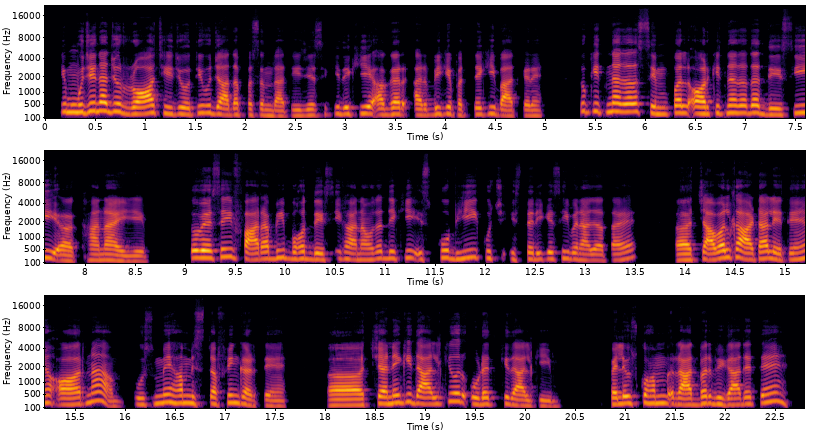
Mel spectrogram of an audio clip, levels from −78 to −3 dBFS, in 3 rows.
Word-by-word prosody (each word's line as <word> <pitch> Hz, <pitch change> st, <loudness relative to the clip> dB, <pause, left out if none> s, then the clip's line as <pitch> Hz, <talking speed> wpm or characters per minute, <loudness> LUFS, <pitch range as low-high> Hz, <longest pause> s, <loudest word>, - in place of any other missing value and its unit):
कि 255 Hz, -, -5 dB
मुझे 240 Hz, +2 st, +3 dB
ना 280 Hz, 0 st, +6 dB
जो 260 Hz, -1 st, +1 dB
रॉ 195 Hz, +3 st, +7 dB
चीज़ें 205 Hz, -4 st, -4 dB
होती 185 Hz, +3 st, -3 dB
हैं -, -, -2 dB
वो 225 Hz, -, -2 dB
ज़्यादा 180 Hz, -4 st, +1 dB
पसंद 165 Hz, -3 st, -5 dB
आती 140 Hz, +1 st, -5 dB
हैं। 150 Hz, -, -6 dB
जैसे 160 Hz, +3 st, -7 dB
कि 200 Hz, +3 st, -8 dB
देखिए 195 Hz, +2 st, 0 dB
अगर 180 Hz, +1 st, +1 dB
अरबी 165 Hz, +3 st, -2 dB
के 200 Hz, +1 st, -1 dB
पत्ते 170 Hz, 0 st, -5 dB
की 200 Hz, +2 st, -5 dB
बात 150 Hz, -5 st, 0 dB
करें 150 Hz, -1 st, -4 dB, 0.4 s
तो 270 Hz, -, -6 dB
कितना 265 Hz, +1 st, +1 dB
ज़्यादा 255 Hz, 0 st, +5 dB
सिंपल 220 Hz, -3 st, 0 dB
और 200 Hz, -1 st, +6 dB
कितना 220 Hz, +2 st, -1 dB
ज़्यादा 225 Hz, +1 st, +2 dB
देसी 185 Hz, +4 st, -2 dB
अ, 155 Hz, -2 st, +2 dB
खाना 165 Hz, 0 st, -1 dB
है 150 Hz, -3 st, +1 dB
ये। 140 Hz, 0 st, -5 dB, 0.5 s
तो 225 Hz, -, +5 dB
वैसे 225 Hz, +2 st, +4 dB
ही 255 Hz, -, -1 dB
फारा 195 Hz, -2 st, +3 dB
भी 225 Hz, +3 st, -3 dB
बहुत 200 Hz, -1 st, -2 dB
देसी 180 Hz, +2 st, -3 dB
खाना 175 Hz, -3 st, -1 dB
होता 175 Hz, +4 st, -4 dB
है। 210 Hz, -, -3 dB
देखिए 210 Hz, +2 st, -5 dB
इसको 185 Hz, +6 st, -5 dB
भी 225 Hz, +4 st, -2 dB
कुछ 215 Hz, -3 st, -10 dB
इस 180 Hz, -1 st, -11 dB
तरीके 190 Hz, 0 st, -3 dB
से 190 Hz, +2 st, -10 dB
ही -, -, -5 dB
बनाया 170 Hz, -4 st, -2 dB
जाता 160 Hz, 0 st, -3 dB
है। 195 Hz, +6 st, -3 dB, 0.4 s
अ, 170 Hz, +1 st, +5 dB
चावल 170 Hz, +7 st, +4 dB
का 235 Hz, 0 st, +4 dB
आटा 185 Hz, +3 st, +5 dB
लेते 180 Hz, -3 st, -2 dB
हैं 200 Hz, +4 st, -2 dB
और 180 Hz, -3 st, +3 dB
ना 270 Hz, +5 st, 0 dB, 0.4 s
उसमें 210 Hz, +7 st, -2 dB
हम 220 Hz, -1 st, +1 dB
स्टफ़िंग 205 Hz, +2 st, -2 dB
करते 160 Hz, -4 st, -2 dB
हैं, 145 Hz, -1 st, -6 dB, 0.5 s
अ, 160 Hz, +1 st, +5 dB
चने 210 Hz, +2 st, +3 dB
की 250 Hz, +2 st, -3 dB
दाल 190 Hz, -3 st, +3 dB
की 195 Hz, +7 st, -9 dB
और 265 Hz, -2 st, +2 dB
उड़द 190 Hz, -3 st, -2 dB
की 200 Hz, -, -1 dB
दाल 155 Hz, -4 st, +1 dB
की। 145 Hz, 0 st, -7 dB, 0.6 s
पहले 190 Hz, +3 st, +3 dB
उसको 215 Hz, +2 st, -1 dB
हम 215 Hz, +1 st, 0 dB
रात 175 Hz, -1 st, +4 dB
भर 210 Hz, +4 st, 0 dB
भिगा 180 Hz, -3 st, +1 dB
देते 195 Hz, +4 st, -3 dB
हैं 250 Hz, -4 st, -3 dB
195 Hz, 230 wpm, -22 LUFS, 170-220 Hz, 0.6 s, रॉ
